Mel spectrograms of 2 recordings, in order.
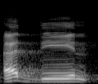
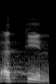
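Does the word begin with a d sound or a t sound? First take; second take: d; t. First: The d sound is a clear voiced d. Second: The d sound comes out as a t. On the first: The speaker calls it right. "لا قل الدين" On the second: The speaker calls it wrong. "فالبعض يقول التين"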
